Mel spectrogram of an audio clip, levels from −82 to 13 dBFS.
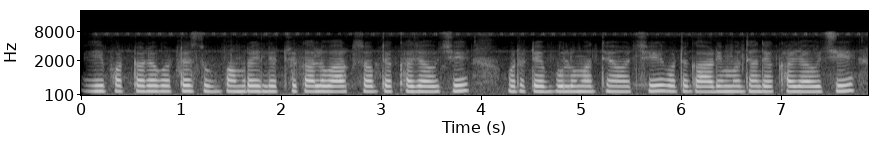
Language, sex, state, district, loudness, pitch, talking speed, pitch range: Odia, female, Odisha, Nuapada, -14 LUFS, 250 Hz, 145 wpm, 245-255 Hz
